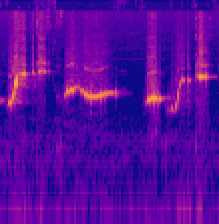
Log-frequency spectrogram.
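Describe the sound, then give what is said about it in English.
A person whistles a short birdlike phrase imitating finch song: quick rising chirps, a wavering sustained note, then a sliding upward call and a final bright chirp, moderately loud with no talking. “I mean, wow, you've spoken Finch your whole life.”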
